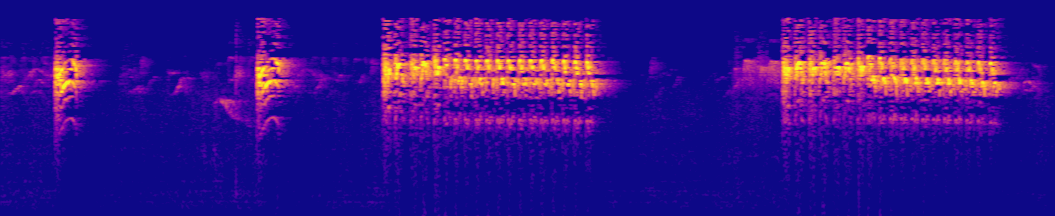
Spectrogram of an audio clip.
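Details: Crimson Sunbird recording used to train caged birds to reply and display. Two sharp high chips are followed by two long, dense, buzzy trills of rapid high notes, each lasting about two seconds.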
